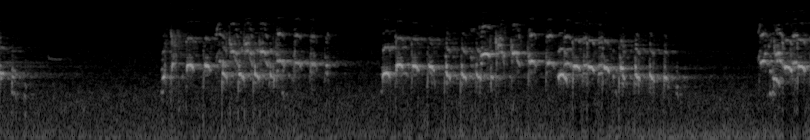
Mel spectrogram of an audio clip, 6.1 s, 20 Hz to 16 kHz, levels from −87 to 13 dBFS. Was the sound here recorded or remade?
remade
